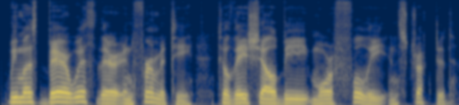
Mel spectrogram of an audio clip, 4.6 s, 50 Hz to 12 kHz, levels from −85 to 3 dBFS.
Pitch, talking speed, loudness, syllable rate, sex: 125 Hz, 170 wpm, -17 LUFS, 4.6 syllables/s, male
